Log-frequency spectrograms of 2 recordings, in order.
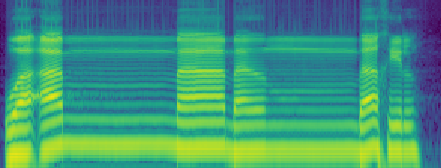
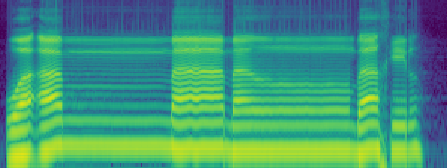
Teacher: Nah, caranya bagaimana? Caranya adalah menyamarkan mim, tapi nggak sampai menyentuh makhrajnya mim. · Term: furjah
